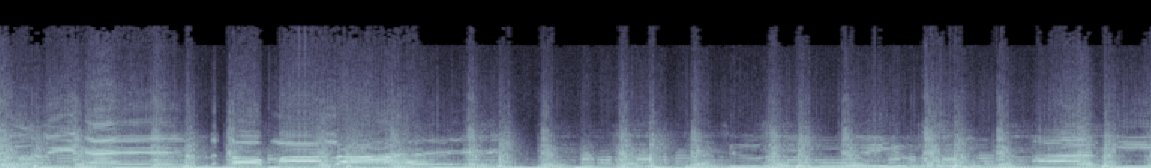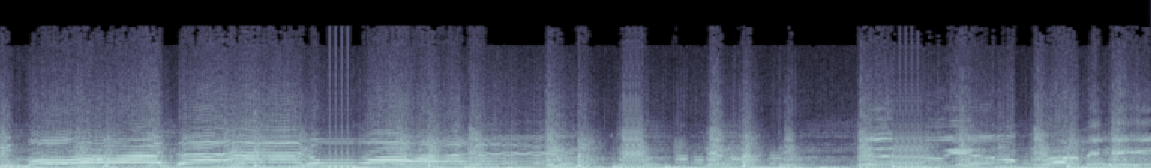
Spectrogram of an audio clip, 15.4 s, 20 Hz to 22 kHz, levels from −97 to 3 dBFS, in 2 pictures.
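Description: Repeated buffer stutters occur at 2.0 s, 5.84 s, 9.88 s, 11.88 s and 13.68 s. Each time, fresh audio failed to arrive in time, so the same short slice played again with a hard join at every repeat. The repeated piece fits a 40 ms buffer. It plays two extra times at 2.0 s and 11.88 s and one extra time at 5.84 s. At 9.88 s and 13.68 s it plays four extra times and becomes a brief stutter lasting 0.16 s. The sound then carries on with nothing skipped.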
